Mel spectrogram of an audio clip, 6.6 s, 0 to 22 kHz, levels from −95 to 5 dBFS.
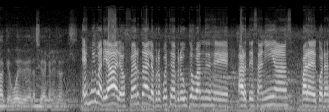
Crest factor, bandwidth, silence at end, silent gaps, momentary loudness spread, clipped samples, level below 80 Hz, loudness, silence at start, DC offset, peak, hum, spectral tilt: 16 dB; 14 kHz; 0 s; none; 14 LU; under 0.1%; -46 dBFS; -17 LUFS; 0 s; under 0.1%; -2 dBFS; none; -3.5 dB/octave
